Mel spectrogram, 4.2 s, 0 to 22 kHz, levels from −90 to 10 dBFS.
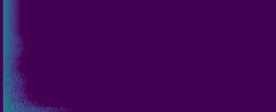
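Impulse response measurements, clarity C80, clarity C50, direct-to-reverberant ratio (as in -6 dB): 11.0 dB, 6.0 dB, -8.5 dB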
